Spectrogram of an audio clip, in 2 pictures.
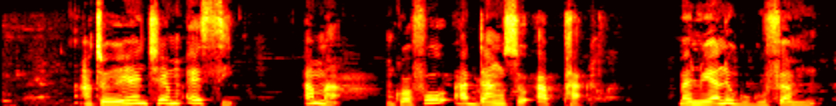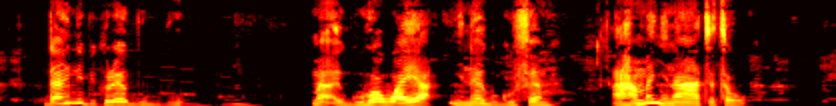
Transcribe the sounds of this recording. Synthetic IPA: a˨tʰɔ˨˦ɛ˦ɲ̩˦t͡ɕʰɛ̃˦mæ˦si˨ | a˦mã˨ | ŋ̩˨kʰɾɔ˨fʊ˦a˦dã˦nsʊ˨ʔa˦pʰa̰˨ | mã˨nũ˨˦a˦nɪ̃˦ɡu˨ɡu˨fɛ̃˦˨m | dã˦ŋnɪ̃˦bi˨kʰɾa˦bu˨bu˨ | mã˨ɡu˨ɦɔ˦wa˦ja˨ɲɪ̃˨nã˦ɡu˨ɡu˨fɛ̃˦m | a̰˨ɦa˦mã˦ɲɪ̃˨nãː˦tʰɪ˨tʰɪ˨w

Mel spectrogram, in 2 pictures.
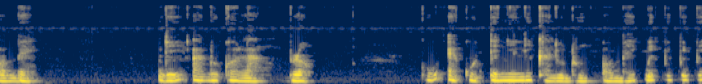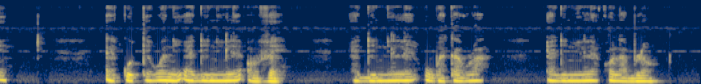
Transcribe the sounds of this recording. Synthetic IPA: ɔ˨bɛ˨ | d͡ʒe˦a˨ɖo˦kɔ˦la˨ | blɔ˦ | ku˦ɛ˨ko˨t̪ɛ˨nĩ˦li˦kʰa˨li˨ɖu˨ɔ˨bɛ˨˦k͡pe˦k͡pe˦k͡pe˦k͡pe˦ | ɛ˨ko˨t̪ɛ˨wa˦nĩ˨ɛ˨ɖe˨nĩ˨lɛ˦ʔɔ˨vɛ˨ | ɛ˨ɖe˨nĩ˨lɛ˦wu˦ɡ͡ba˨t̪a˨wla˦ | ɛ˨ɖi˨nĩ˨lɛ˦kɔ˦la˨blɔ˨

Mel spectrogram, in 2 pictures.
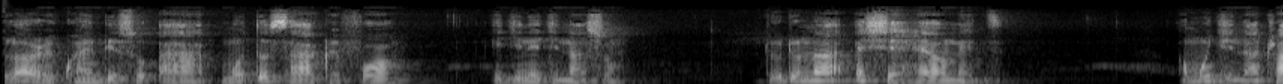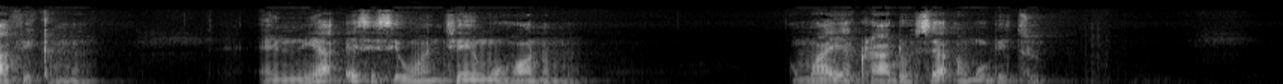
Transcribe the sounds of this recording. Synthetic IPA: lɔ˦˨ɾɪ˨kʷʰã˦n˦bi˦sʊ˦ʔa˨mõ˦to˦saː˦kʰɾɪ˨fʊ˦ɔ˦ | e˦d͡ʑi˦nʊ̃˦d͡ʑi˨nã˨sʊ˨ | du˦dʊ˦nã˦ʔɛ˦ɕɛ˨ɦɛ˦lmɛ˨t | ɔ˦mʊ̃˦d͡ʑi˨nã˨tʰɾa˦fi˨kʰmʊ̃˨ | æ˨nː˨nĩ˦a˦ʔe˦si˨si˨wɔ̃˨ɲ̩˨t͡ɕʰɛ̃˦nmʊ̃˦ɦɔ˨nʊ̃˨mʊ̃˨ | ɔ˦mʊ̃˦a˦jɛ˨kʰɾa˨˦dʊ̰˨sɛ˦ʔɔ˨mʊ̃˦be˨tʰṵ˦

